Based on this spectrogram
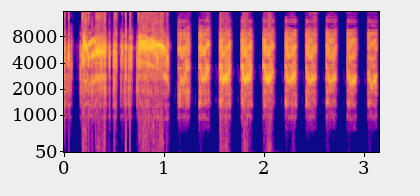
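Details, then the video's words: Swiftlet calling sound used to attract the birds: an opening burst of harsh high buzzing, followed by a steady series of short, evenly spaced chirps about five per second. "suara pemanggil burung walet"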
